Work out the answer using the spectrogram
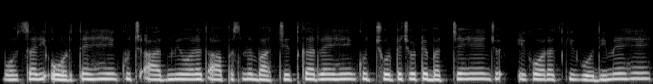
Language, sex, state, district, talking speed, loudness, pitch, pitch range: Hindi, female, Rajasthan, Jaipur, 230 wpm, -15 LUFS, 240 Hz, 225-250 Hz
